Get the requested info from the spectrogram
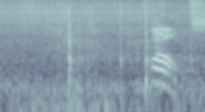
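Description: A short exclamation, "oh", falling in pitch near the end, after a couple of faint knocks.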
